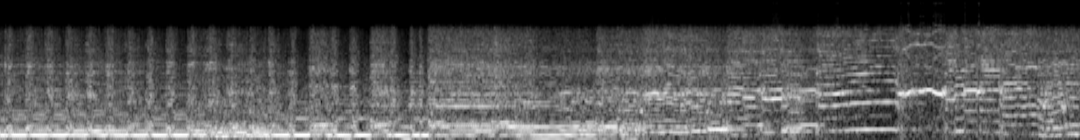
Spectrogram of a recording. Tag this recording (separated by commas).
Music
